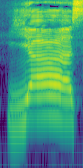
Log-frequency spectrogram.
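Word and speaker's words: يس: তাহলে এখানে আমরা সিনে চার আলিফ টান দিব, ইয়াসিন ইয়াসিন, আমার সাথে বলেন ইয়াসিন, আবার ইয়াসিন, তারপর ওয়াও লাম জুবর ওয়াল, ওয়াও গে এলাম খেয়ে ধরছে ওয়াল ওয়াল।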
